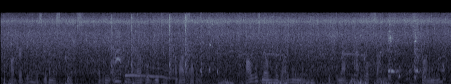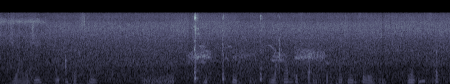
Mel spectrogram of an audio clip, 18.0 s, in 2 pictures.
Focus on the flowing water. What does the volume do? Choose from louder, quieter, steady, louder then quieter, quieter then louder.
steady.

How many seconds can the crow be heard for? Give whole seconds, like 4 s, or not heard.
10 s.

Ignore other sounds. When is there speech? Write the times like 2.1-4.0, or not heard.
0.0-11.0, 13.6-18.0.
